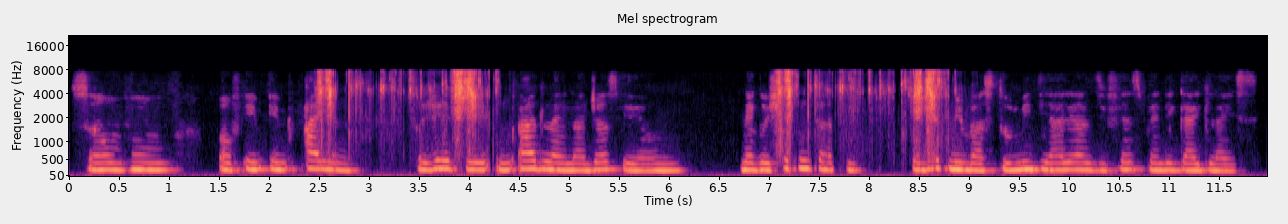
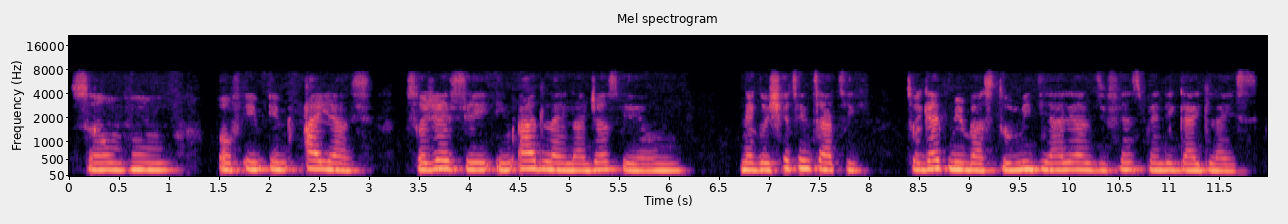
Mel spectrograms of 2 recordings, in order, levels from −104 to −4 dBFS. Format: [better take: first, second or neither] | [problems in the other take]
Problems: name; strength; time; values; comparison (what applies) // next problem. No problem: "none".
second | noise reduction (neural diffusion model UNIVERSE++)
